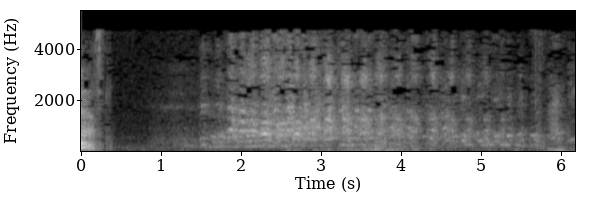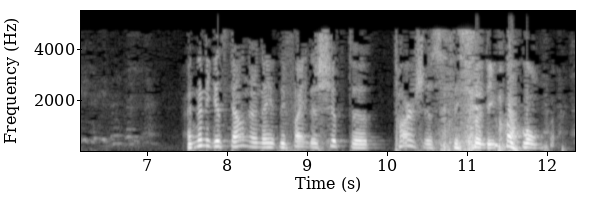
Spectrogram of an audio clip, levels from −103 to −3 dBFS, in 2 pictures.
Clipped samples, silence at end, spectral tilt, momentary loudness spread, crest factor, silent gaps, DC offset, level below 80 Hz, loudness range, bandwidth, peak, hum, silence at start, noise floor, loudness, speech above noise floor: under 0.1%; 0.15 s; -9.5 dB/octave; 25 LU; 18 dB; none; under 0.1%; -42 dBFS; 24 LU; 5 kHz; 0 dBFS; none; 0 s; -68 dBFS; -15 LUFS; 54 dB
